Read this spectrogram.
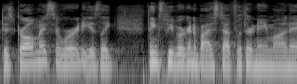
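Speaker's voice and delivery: usual speaking voice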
